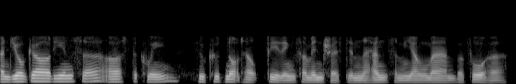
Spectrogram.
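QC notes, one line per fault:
No faults found.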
